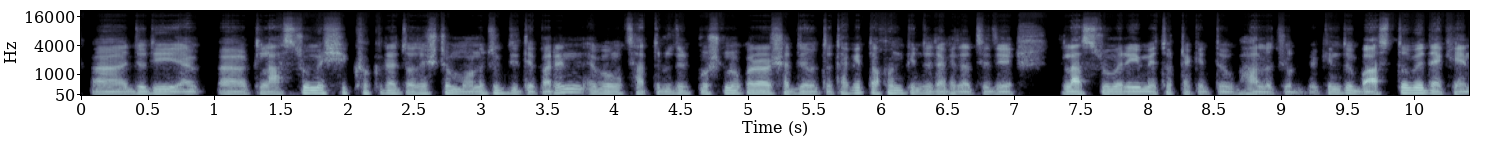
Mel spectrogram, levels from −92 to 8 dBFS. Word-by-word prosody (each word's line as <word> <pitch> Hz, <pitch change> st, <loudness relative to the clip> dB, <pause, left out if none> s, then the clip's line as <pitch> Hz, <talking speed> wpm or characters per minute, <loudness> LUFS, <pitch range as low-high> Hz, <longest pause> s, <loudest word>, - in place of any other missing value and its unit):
আ -, -, +2 dB, 0.3 s
যদি 100 Hz, +1 st, +1 dB
অ্যা 90 Hz, -, +1 dB, 0.3 s
আ -, -, +2 dB, 0.2 s
ক্লাসরুমের 100 Hz, +6 st, +3 dB
শিক্ষকরা 115 Hz, -1 st, -3 dB
যথেষ্ট 100 Hz, +2 st, 0 dB, 0.2 s
মনোযোগ 100 Hz, +5 st, -1 dB
দিতে 95 Hz, -2 st, -2 dB
পারেন 140 Hz, +5 st, +2 dB, 0.2 s
এবং 105 Hz, 0 st, 0 dB
ছাত্রদের 100 Hz, +2 st, -3 dB
প্রশ্ন 105 Hz, +4 st, 0 dB
করার 105 Hz, -1 st, +5 dB
স্বাধীনতা 95 Hz, -2 st, -2 dB
থাকে 125 Hz, +6 st, 0 dB
তখন 115 Hz, -, +1 dB
কিন্তু 105 Hz, -1 st, -2 dB
দেখা 95 Hz, +1 st, -1 dB
যাচ্ছে 90 Hz, +2 st, -2 dB
যে 90 Hz, -, +3 dB, 0.4 s
ক্লাসরুমের 100 Hz, +1 st, +4 dB
এই 95 Hz, -, +5 dB
মেথড 100 Hz, +2 st, -2 dB
টা -, -, -2 dB
কিন্তু 90 Hz, -1 st, -5 dB, 0.2 s
ভালো 90 Hz, -3 st, 0 dB
চলবে। -, -, -8 dB
কিন্তু 105 Hz, +2 st, -1 dB
বাস্তবে 120 Hz, +8 st, +5 dB
দেখেন 90 Hz, -2 st, +1 dB
100 Hz, 180 wpm, -24 LUFS, 95-105 Hz, 0.4 s, করার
